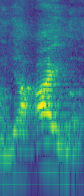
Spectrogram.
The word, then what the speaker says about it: Yaila: Like the YA there, I, which is how we have it right now, and La. So Yaila.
